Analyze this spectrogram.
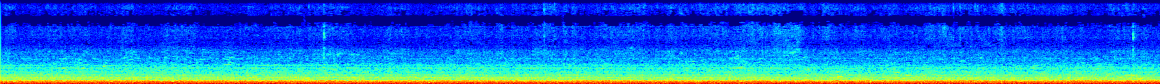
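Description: Jet engines roar steadily, heard from inside an aircraft cabin.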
